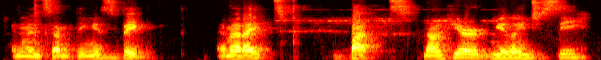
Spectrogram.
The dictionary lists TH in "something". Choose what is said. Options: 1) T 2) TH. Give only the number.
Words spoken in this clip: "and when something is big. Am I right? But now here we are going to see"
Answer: 2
